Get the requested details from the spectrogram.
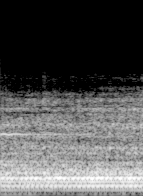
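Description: A new car drives into town in Sarasota, Florida, with a steady, unbroken engine drone and road rumble, holding an even loudness throughout. Low humming tones run beneath the noise, and no one speaks.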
